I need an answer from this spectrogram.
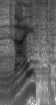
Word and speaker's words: knife: I'd like the knife and fork, please, to cut my lamb. Oh, knife and lamb both have silent consonants. Exactly. If you said knife or lambb, it would sound really unnatural, but when you know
